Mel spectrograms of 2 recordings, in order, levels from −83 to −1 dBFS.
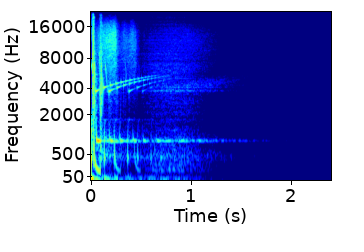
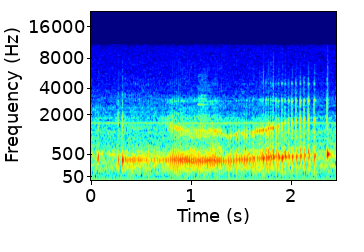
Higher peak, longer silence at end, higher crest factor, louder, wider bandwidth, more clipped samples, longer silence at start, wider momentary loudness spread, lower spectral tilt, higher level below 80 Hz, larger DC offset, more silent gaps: second, -8 dBFS vs -2 dBFS; first, 1.3 s vs 0 s; first, 30 dB vs 16 dB; second, -33 LUFS vs -20 LUFS; first, over 20 kHz vs 11 kHz; neither; about the same, 0 s vs 0 s; first, 21 LU vs 6 LU; second, -0.5 dB/octave vs -6.5 dB/octave; second, -62 dBFS vs -52 dBFS; second, under 0.1% vs 0.4%; neither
